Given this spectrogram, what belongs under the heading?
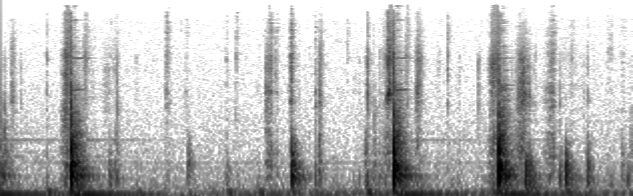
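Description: A knife slicing a cucumber on a cutting board, with several crisp, sharp cuts landing in an uneven rhythm, close and clear with no talking.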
